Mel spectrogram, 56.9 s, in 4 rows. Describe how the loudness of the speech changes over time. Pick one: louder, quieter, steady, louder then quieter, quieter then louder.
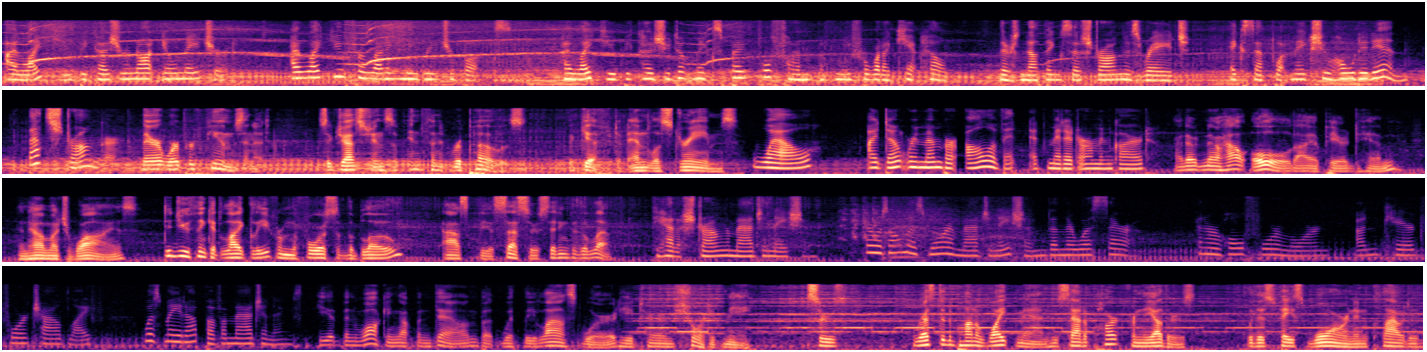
quieter then louder.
